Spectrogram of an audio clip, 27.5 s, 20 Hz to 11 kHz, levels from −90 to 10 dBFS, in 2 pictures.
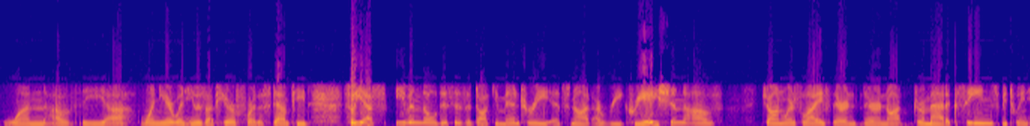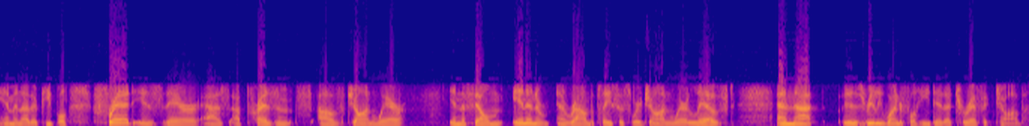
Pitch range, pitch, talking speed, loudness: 135-155 Hz, 140 Hz, 155 wpm, -22 LUFS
